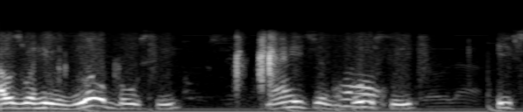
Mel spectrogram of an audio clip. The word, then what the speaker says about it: Boosie: That's not how you say it? – Boosie. – Boosie. – Yes.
